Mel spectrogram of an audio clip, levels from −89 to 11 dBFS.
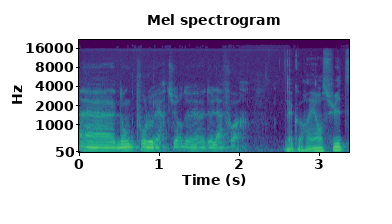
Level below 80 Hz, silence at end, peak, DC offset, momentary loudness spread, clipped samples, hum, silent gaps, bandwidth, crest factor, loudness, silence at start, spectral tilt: -44 dBFS; 0 s; -8 dBFS; under 0.1%; 14 LU; under 0.1%; none; none; 17 kHz; 16 dB; -24 LUFS; 0 s; -7 dB/octave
